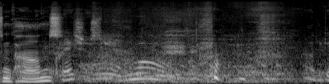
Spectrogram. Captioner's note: crowd gasps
